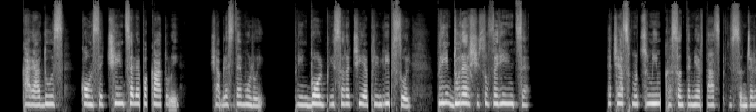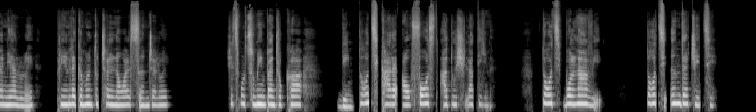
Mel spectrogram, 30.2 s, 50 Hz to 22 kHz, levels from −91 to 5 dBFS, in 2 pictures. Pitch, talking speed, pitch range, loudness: 260 Hz, 100 wpm, 250-280 Hz, -18 LUFS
